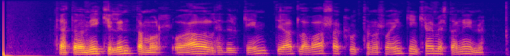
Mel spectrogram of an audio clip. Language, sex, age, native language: Icelandic, male, 50-59, Icelandic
